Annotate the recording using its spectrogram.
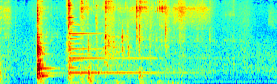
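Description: Single-stage reloading press cycled to full-length size a lubed rifle case: a metal clank about half a second in, then a sharper metallic strike that rings with a clear tone and fades over about two seconds.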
